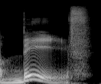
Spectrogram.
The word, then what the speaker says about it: beef: nó chỉ đúng chưa nó đọc là beef beef là thịt bò còn cái chữ thứ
